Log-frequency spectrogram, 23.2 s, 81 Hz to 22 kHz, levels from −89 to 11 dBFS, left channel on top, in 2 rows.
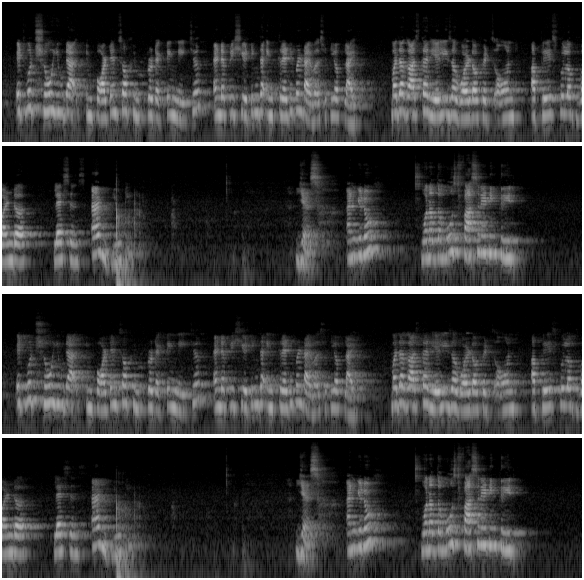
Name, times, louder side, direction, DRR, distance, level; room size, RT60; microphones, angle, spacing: voice 1, 0.3-7.1 7.8-10.3 10.6-12.1 12.6-14.4, left 3 dB, 85° left, 11 dB, 1.4 m, -28 dB
voice 2, 17.5-18.1 18.5-19.1 20.0-21.8, equal, 5° right, 5 dB, 2.4 m, -28 dB
27.5 x 14.5 x 7.8 m, 1.1 s
head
